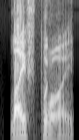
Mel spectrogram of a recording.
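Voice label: "lifebuoy", American English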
